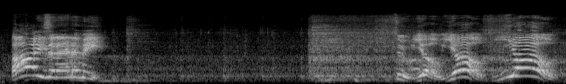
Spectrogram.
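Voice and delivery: alarmed. Real, not acted. Gamer surprised by a monster, panicking. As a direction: yelp as it rushes you.

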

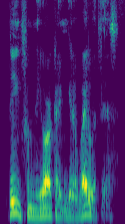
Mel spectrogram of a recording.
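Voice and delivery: usual speaking voice

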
